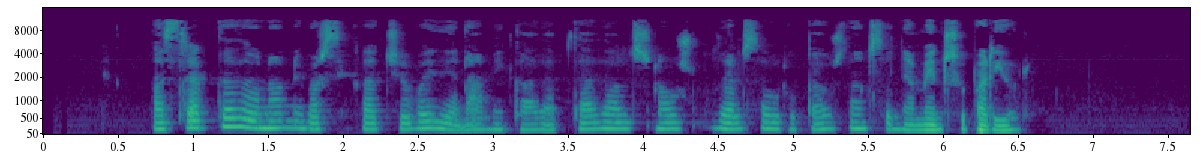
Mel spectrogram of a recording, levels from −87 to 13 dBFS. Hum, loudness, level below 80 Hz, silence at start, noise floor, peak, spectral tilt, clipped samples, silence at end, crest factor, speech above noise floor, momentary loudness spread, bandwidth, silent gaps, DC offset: none; -26 LUFS; -60 dBFS; 0.75 s; -69 dBFS; -4 dBFS; -5 dB/octave; under 0.1%; 1.1 s; 22 dB; 43 dB; 8 LU; 11.5 kHz; none; under 0.1%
